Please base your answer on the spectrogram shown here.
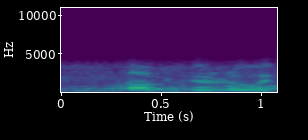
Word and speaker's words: Fogderud: Fogderud, huh?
